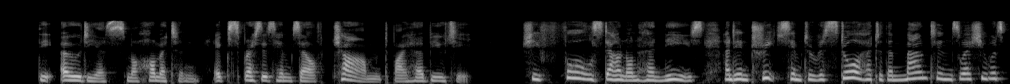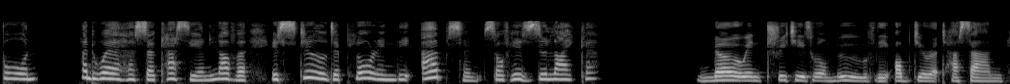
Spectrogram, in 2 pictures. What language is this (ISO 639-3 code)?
eng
